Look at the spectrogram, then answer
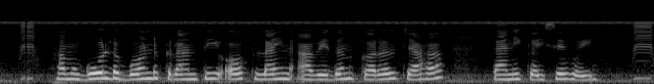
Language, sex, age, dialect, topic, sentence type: Bhojpuri, female, 25-30, Southern / Standard, banking, question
